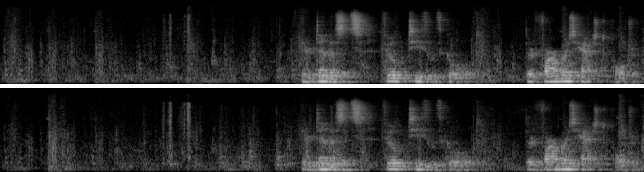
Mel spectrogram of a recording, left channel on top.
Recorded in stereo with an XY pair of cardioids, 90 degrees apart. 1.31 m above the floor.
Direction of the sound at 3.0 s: 30° left.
